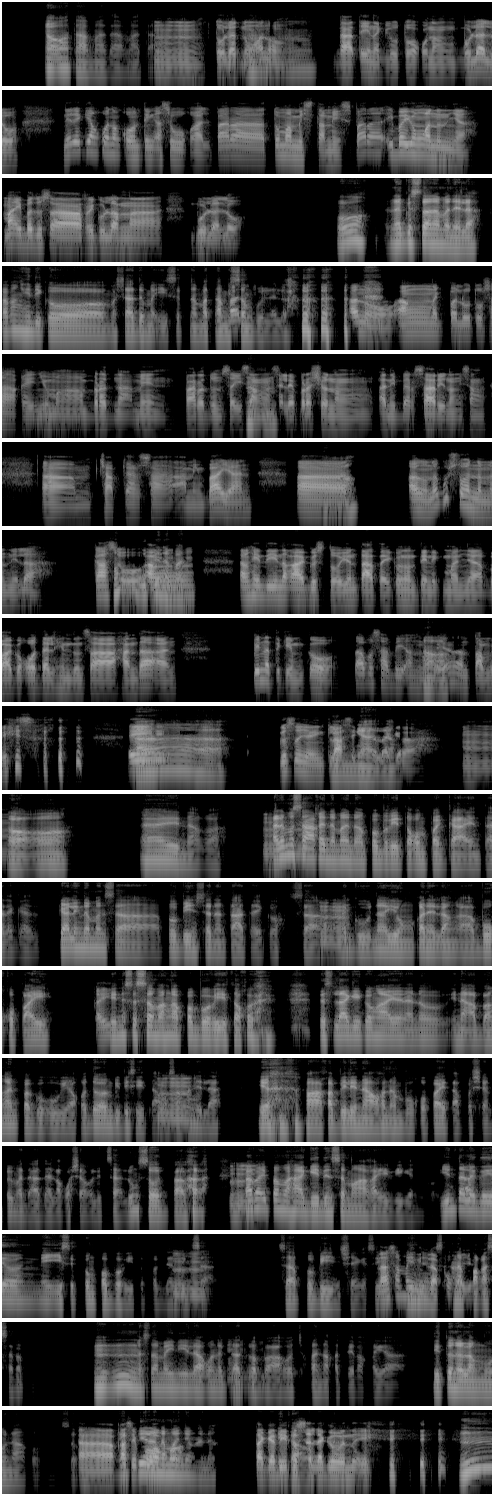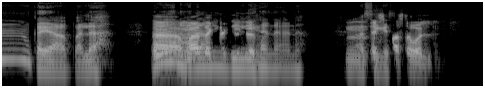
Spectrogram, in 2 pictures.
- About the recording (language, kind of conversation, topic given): Filipino, unstructured, Ano ang papel ng pagkain sa ating kultura at pagkakakilanlan?
- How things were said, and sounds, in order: chuckle; chuckle; chuckle; laughing while speaking: "kaya"; chuckle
